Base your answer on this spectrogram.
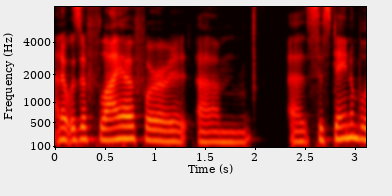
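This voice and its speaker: A woman with an Australian accent, fairly even intonation, and a very clean recording with a silent background. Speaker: author and sustainable food founder. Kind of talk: interview.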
